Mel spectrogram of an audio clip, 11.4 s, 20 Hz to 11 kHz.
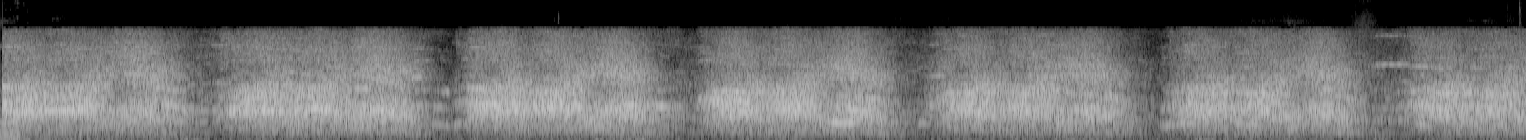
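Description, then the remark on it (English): A large crowd chants loudly in unison over a man speaking, repeating a short phrase in steady bursts about every 1.7 seconds with brief dips between each shout, sustained throughout. “So the crowd jumps in and starts chanting over him, huh?”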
